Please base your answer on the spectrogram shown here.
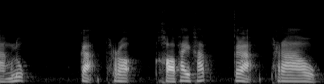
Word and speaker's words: กระเพรา: กระเพาะ ขอ อภัย ครับ กระเพรา กับ กระเพาะ หลาย คน ออก เสียง ผิด อย่า เอา ก ไก่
